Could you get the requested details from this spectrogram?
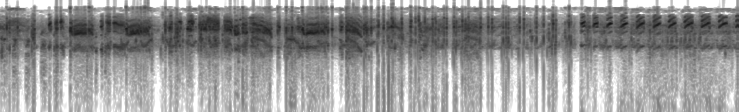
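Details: Very high, hissing twitter from a crowd of swiftlets, recorded as a lure sound for outdoor and indoor speakers; buzzy chatter rises and falls, ending in a quick series of sharp repeated chirps.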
